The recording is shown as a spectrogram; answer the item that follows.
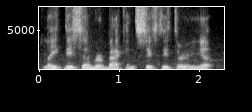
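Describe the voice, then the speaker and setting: His husky, medium-pitched voice holds a steady tone at normal speed as he reads viewer comments on his gardening-channel livestream. He's in his fifties, with a Southern American accent and a laid-back, joking, folksy manner. The recording has no echo but is low quality.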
